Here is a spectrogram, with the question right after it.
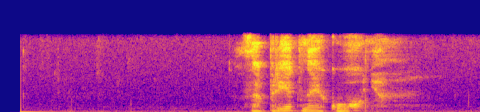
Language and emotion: Russian, sad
